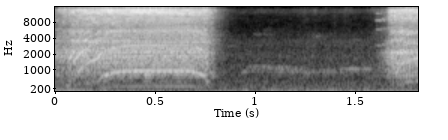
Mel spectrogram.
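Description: A BONCHI 28V cordless drill whirs in two short bursts, loud and close, with a silent pause between the high-pitched motor runs.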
